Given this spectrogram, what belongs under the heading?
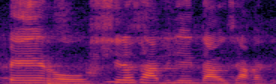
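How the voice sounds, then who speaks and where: A woman's voice: mid-range voice, fast, crowd noise, rough recording. A woman telling a rambling story on a casual livestream, talking into a phone and calling her viewers guys and be.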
